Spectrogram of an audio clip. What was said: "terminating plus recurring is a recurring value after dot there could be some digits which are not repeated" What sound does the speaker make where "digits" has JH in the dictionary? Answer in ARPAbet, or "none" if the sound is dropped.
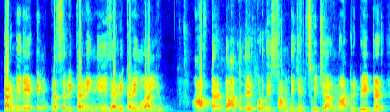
JH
